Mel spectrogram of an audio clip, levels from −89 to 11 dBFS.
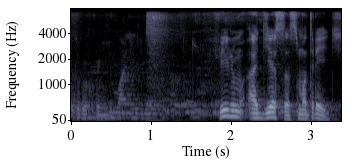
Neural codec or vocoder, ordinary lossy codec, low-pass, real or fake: none; none; 7.2 kHz; real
